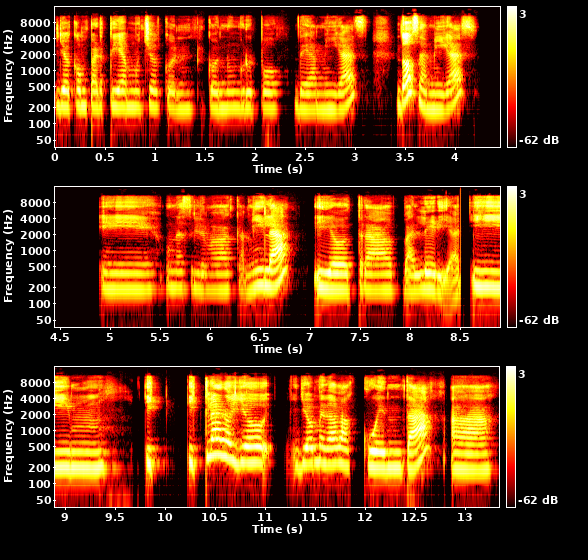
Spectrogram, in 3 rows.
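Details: 28-year-old woman, a speech-language therapist, who has stuttered since age 4, starting in kindergarten, and still stutters, finding sounds such as P, L, M and T harder; speaking Spanish; stuttering.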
